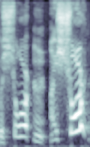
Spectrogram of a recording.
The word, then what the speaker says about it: shorten: shorten 이게 뭐야? 이렇게 됐는데 이건 알고 보면 shorten입니다. shorten. 그래서 이 shorten이라고 하는 이 ten 소리가 shorten 이렇게 발음돼요. 그래서 단추는 버튼이 아니고 button.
